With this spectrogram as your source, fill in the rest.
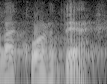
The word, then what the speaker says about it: Lacordaire: nome é muito bonito, escreve lacordar, ele pronuncia lacordé".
